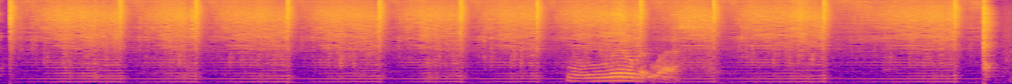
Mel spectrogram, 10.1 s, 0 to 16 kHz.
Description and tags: Short recording of a Jacob's Ladder constructed by a friend of mine.
This was taken from the audio track of a video shoot. Recorded with the internal microphone of a Sony DCR-TRV8 Handycam.
Still frame from the video:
